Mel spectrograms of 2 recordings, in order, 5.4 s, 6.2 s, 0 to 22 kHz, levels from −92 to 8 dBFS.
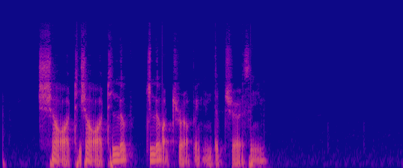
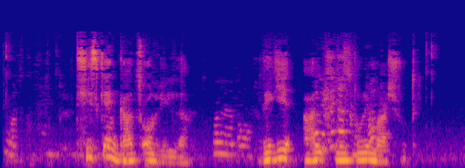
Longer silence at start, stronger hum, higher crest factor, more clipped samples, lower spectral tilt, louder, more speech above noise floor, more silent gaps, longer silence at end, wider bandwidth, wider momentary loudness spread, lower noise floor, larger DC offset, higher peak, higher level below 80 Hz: about the same, 0.05 s vs 0.05 s; neither; first, 24 dB vs 16 dB; neither; about the same, -6 dB/octave vs -5.5 dB/octave; second, -39 LUFS vs -23 LUFS; first, 44 dB vs 32 dB; neither; first, 1.8 s vs 0.65 s; first, 13 kHz vs 9.8 kHz; second, 9 LU vs 19 LU; first, -82 dBFS vs -54 dBFS; neither; second, -16 dBFS vs -8 dBFS; about the same, -52 dBFS vs -52 dBFS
